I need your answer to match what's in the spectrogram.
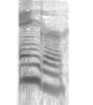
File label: "anger", spelling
